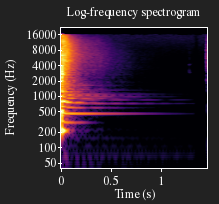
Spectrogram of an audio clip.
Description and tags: Snare sample - 2015 - 8 Gentle
Snare_sample_-_2015_-_8_Gentle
